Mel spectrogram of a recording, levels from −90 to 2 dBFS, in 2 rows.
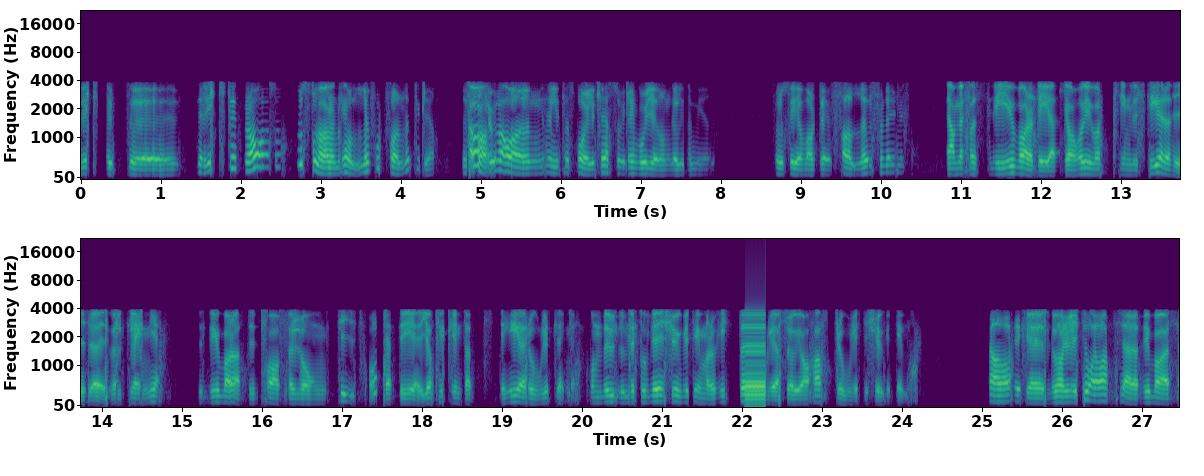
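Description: Speech runs throughout through an LPC-10 vocoder, and the coding damage is heavy: every stretch is rendered as either a pulse-driven buzz or noise, giving a mechanical robot voice. The sound points to the 2.4 kbit/s military coder. A spectrogram shows nothing above 3.8 kHz, with smeared formant bands. A system hang loop follows "timmar att hitta" from 22.04 to 22.29 s. A single 10 ms slice of audio repeats 25 times, heard as a steady 100 Hz buzz, before "så har jag haft" resumes and roughly a third of a second of audio is lost. This happens when the machine freezes while the sound hardware keeps replaying its ring buffer. The waveform shows an identical short cycle tiled end to end, and the spectrogram shows evenly spaced horizontal lines at multiples of 100 Hz.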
